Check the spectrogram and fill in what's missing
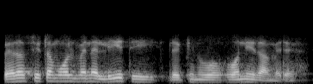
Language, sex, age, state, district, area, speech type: Hindi, male, 18-30, Rajasthan, Jodhpur, urban, conversation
